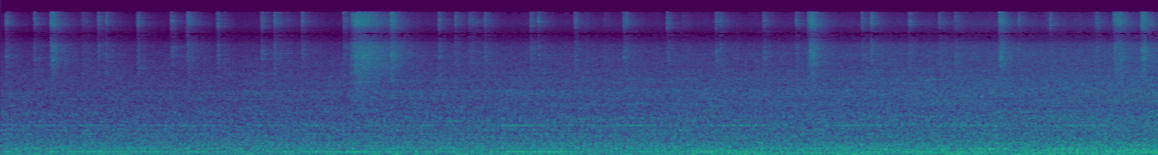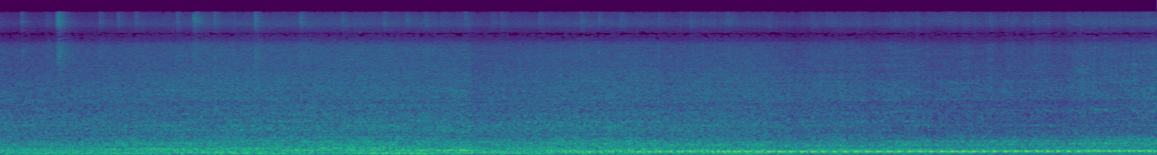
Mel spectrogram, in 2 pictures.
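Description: A diesel locomotive and its passenger train drawing into the station, the engine's low drone and the rolling noise growing steadily louder as the train comes closer and its coaches pass.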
